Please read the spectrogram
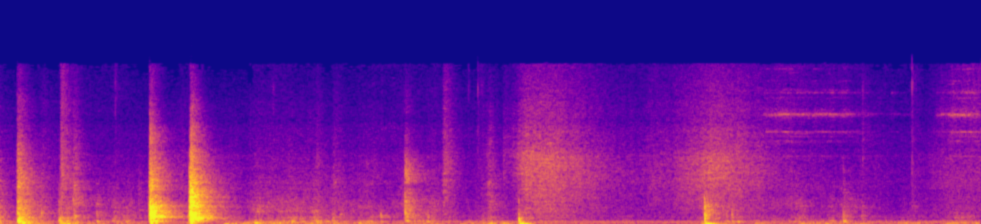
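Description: Clicks, knocks and short scrapes of a metal food can being worked open by hand at its lid, with two sharp knocks a little after a second in.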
